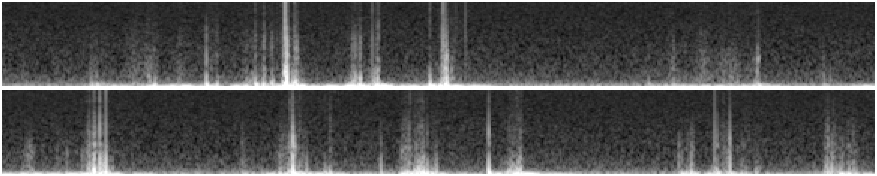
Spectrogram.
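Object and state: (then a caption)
Silicone ear of a binaural microphone, probed. A thin metal pointed sculpting tool with a wooden handle, held by fingers with long pink nails, scratches and pokes inside the canal of a white silicone ear on a block-shaped binaural microphone. The result is a series of deep, muffled thumps and rubbing bursts that feel like pressure in the ear, almost all low in pitch, over a steady low hum.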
